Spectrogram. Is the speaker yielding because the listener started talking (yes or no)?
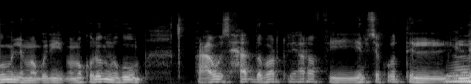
yes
